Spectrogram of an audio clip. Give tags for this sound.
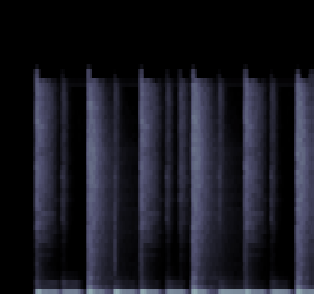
basic
cool
drums

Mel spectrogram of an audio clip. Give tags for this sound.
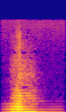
lightsaber
star
wars

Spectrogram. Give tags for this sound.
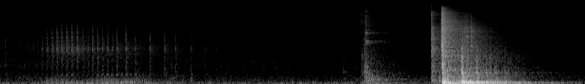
closing
creek
klonk
lock
Door

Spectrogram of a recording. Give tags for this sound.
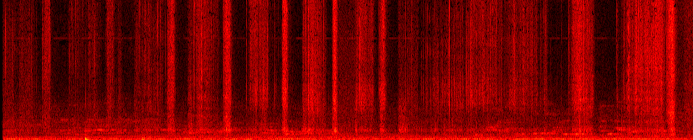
sponge
squeeze
squish

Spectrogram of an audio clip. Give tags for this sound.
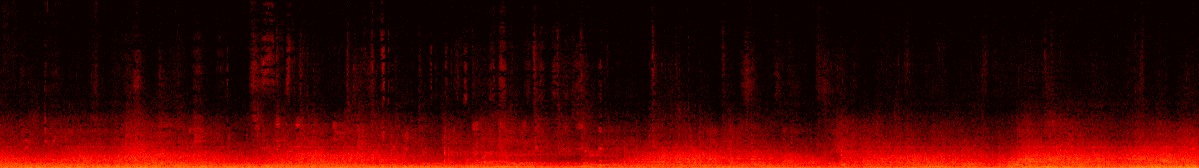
afternoon
indoor
reverberant

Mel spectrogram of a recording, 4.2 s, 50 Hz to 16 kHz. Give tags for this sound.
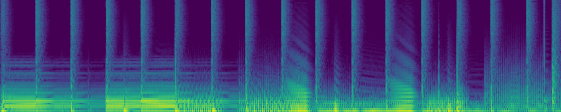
electro
114-bpm
drumloop
bass

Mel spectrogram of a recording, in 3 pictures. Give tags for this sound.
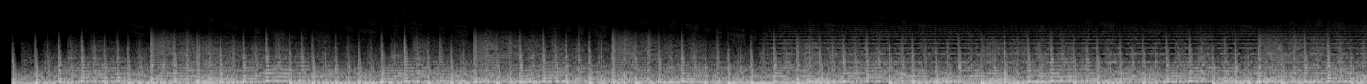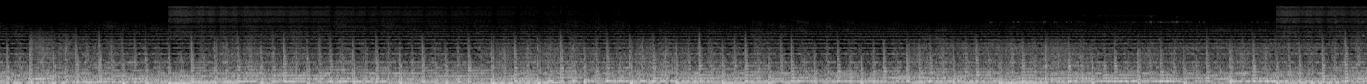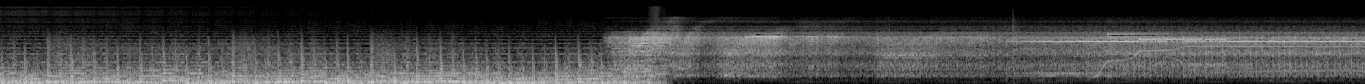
future
radio
sounds
space
star
SUN
wave

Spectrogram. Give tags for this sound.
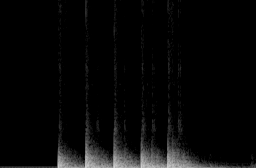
door
knock
wooden-door
wooden
knocks
hit
heavy
hand
rattle

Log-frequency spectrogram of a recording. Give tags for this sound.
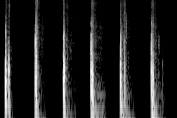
concrete
field-recording
footstep
footsteps
run
step
stone
surface
walk

